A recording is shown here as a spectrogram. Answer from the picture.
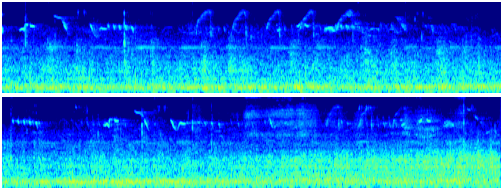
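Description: Small birds chirping: many short, high calls that sweep downward, several in quick succession, over a steady low background hum that grows a little louder near the end.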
